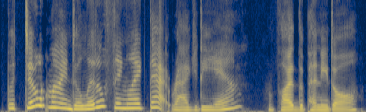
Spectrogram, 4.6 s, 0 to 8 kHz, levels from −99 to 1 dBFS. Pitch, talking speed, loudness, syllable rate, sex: 255 Hz, 185 wpm, -17 LUFS, 4.9 syllables/s, female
